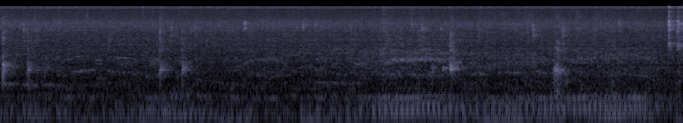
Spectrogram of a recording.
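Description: Potato wedges frying in hot oil in a kadai: a soft, steady sizzle with scattered small crackles. A low hum comes in underneath about halfway through.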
